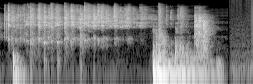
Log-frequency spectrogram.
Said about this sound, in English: I'm going to use my perfect memory to re-roll this blank die, see what I get.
